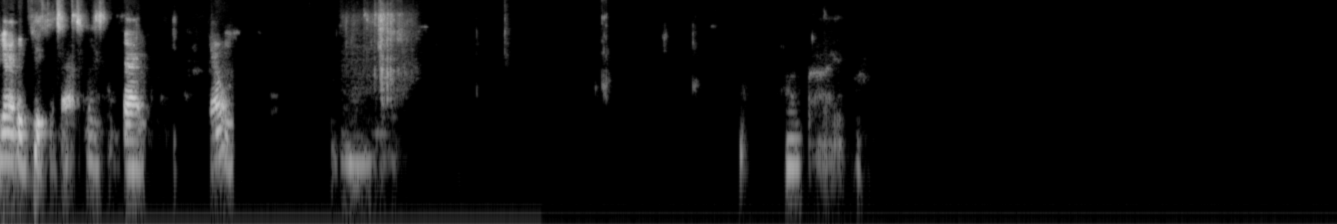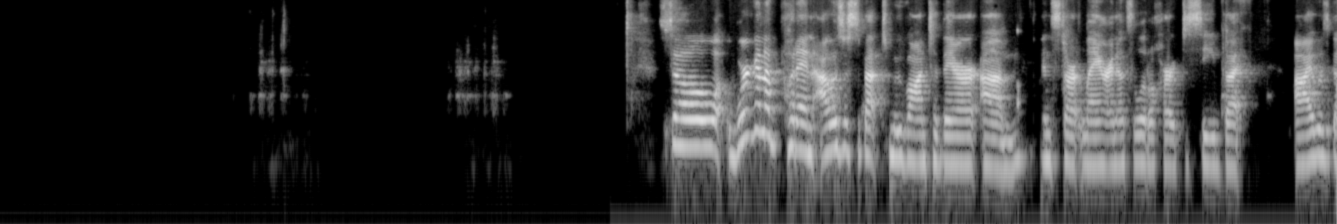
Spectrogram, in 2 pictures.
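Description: A young woman talks calmly and close to a microphone, heard over an online call.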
